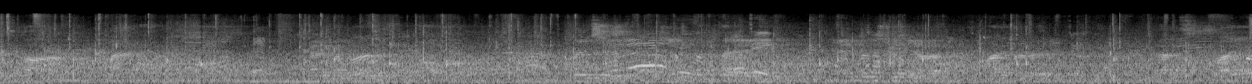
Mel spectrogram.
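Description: Indistinct chatter of many voices, with frequent sharp pops of pickleball paddles hitting plastic balls, scattered irregularly and overlapping.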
